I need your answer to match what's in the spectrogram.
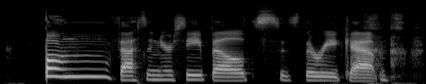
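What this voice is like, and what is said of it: Flat, unenthusiastic delivery. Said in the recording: “don't you sound excited”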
